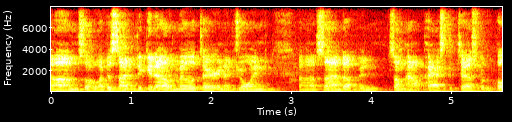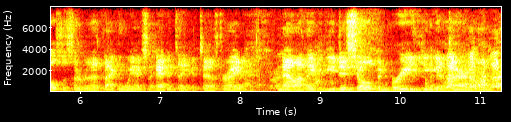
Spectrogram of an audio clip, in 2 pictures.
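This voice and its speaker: Talking at a very fast pace in a monotone, flat delivery, a man with a medium pitch is heard over noticeable background noise and audible room echo. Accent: American. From Kentucky, Louisville. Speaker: union official. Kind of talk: speech to audience. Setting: event hall with audience. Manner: casual, folksy.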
